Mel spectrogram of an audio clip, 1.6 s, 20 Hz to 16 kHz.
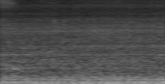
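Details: Commercial 3-phase Carrier rooftop package unit running: a steady, rough low rumble from worn blower and condenser motor bearings, with a tripped breaker and blower overload.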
